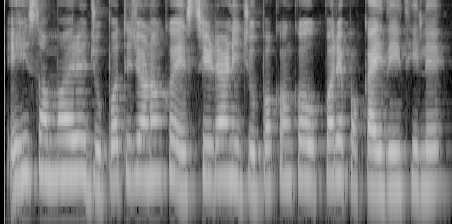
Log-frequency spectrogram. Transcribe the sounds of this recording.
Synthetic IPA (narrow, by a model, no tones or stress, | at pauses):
eɦisɔmɔjɔɾed͡ʒubɔt̪id͡ʒɔɽ̃ɔŋkɔesɾiɽaɽ̃id͡ʒubɔkɔŋkɔupɔɾepɔkajd̪ejt̪ʰile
